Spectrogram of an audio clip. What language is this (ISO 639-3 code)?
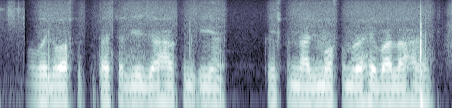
mag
